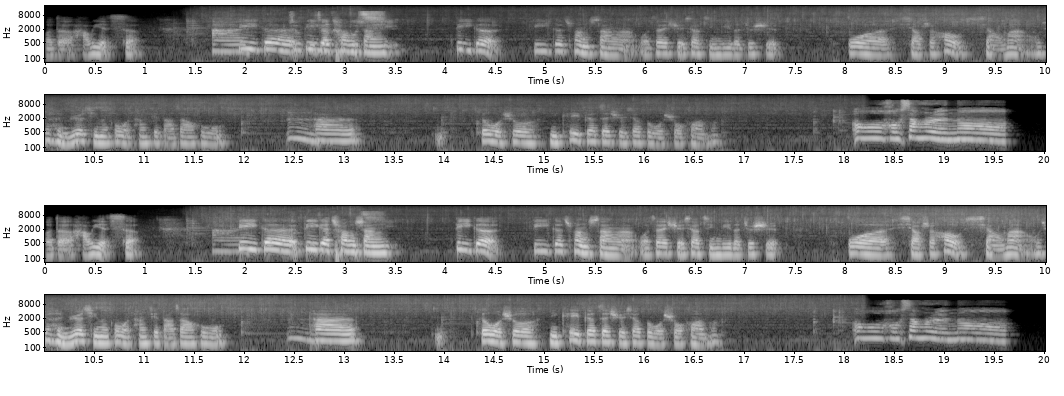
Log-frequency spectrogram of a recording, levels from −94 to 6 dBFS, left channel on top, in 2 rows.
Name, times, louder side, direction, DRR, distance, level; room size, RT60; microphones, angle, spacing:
voice 1, 0.0-1.3 1.9-3.4 4.1-4.5 4.9-7.3 8.0-11.8 12.6-13.1 13.9-14.0 14.4-16.8, right 6 dB, 85° right, 0.4 m, -23 dB
Frying (food), 0.9-18.2, right 5 dB, 15° right, 0.6 m, -39 dB
voice 2, 1.7-2.0 2.4-3.5 12.4-12.8 18.1-19.6, left 6 dB, 40° left, 0.4 m, -26 dB
2.9 x 2.3 x 3.4 m
head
